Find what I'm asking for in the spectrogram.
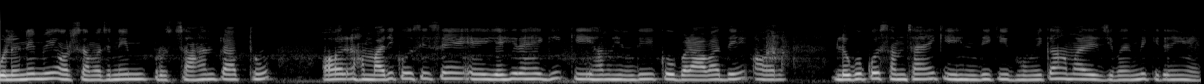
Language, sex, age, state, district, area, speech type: Hindi, female, 45-60, Madhya Pradesh, Balaghat, rural, spontaneous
